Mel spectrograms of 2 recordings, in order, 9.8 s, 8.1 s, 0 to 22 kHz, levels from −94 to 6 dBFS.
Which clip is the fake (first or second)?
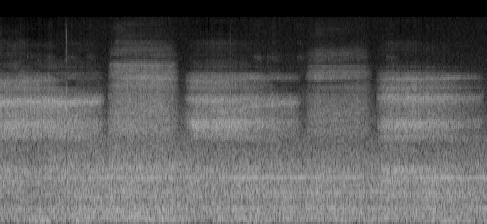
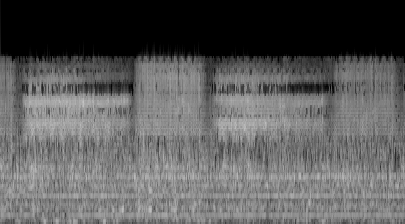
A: second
